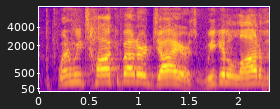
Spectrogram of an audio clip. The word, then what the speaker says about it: gyre: This is a gyre, not a gyre. This is a gyre. Okay, when we talk about our gyres, we get a lot of them on our planet.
